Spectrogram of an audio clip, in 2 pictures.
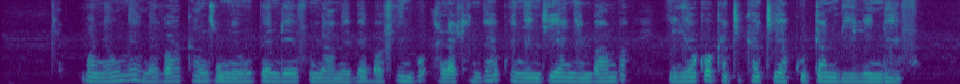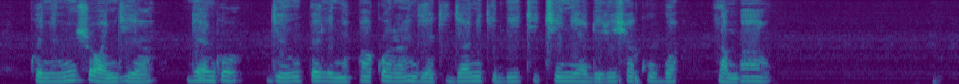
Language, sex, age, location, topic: Swahili, male, 36-49, Mombasa, government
